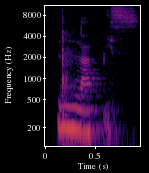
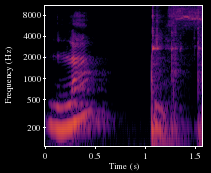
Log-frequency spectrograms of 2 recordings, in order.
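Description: First: Said in the usual way. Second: "Lápiz" split into lá, long pause, piz; syllable by syllable. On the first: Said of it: "Y ponemos la palabra". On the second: Shown as a demonstration. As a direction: sound out "Lápiz" slowly in two separate syllables. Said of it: "el acento".

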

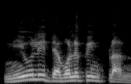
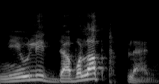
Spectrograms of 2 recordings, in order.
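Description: First: Said in the usual way. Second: Developed stressed, said slowly; slow and clear on developed; teacher giving the corrected developed; corrected phrase, slow. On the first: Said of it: "না". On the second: Shown as a demonstration. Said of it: "Newly developing plan না".

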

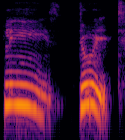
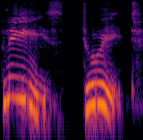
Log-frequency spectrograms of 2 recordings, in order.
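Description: First: Please do it drawn out slowly word by word; teacher slowly modelling a polite request for the class. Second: Please do it stretched slowly and lifted; teacher slowly repeating the polite example sentence. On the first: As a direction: stretch Please do it out like a gentle request. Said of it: "আমি আবার কি বললাম". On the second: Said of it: "এটা আরেকটা বাক্য". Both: Shown as a demonstration.

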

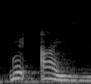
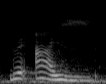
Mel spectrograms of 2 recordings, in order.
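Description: Both takes have the same delivery.

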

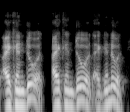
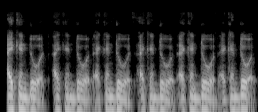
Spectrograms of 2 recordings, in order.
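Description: First: Bright repeated I can do it, pitched up a little; upbeat affirmation. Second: Much softer, muttered I can do it over and over; quiet repeated mantra. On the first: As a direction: say it like you mean it each time. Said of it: "And I tell myself". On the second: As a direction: mumble it to yourself like a rote chant. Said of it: "repeating an idea in the morning". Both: Shown as a demonstration.

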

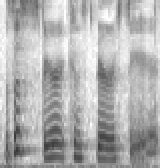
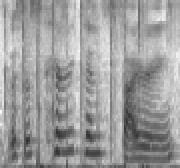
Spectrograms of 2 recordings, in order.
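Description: First: Said in the usual way. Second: Conspiring said firmly, higher and louder; self-correction, conspiring stressed up and loud; corrected word. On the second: Shown as a demonstration. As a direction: land on conspiring as the right word.

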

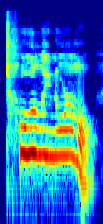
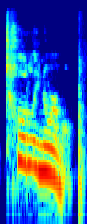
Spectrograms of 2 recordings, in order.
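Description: First: "Totally normal" said higher and louder, insisting; firm, raised "Totally normal" to the audience; emphatic reassurance. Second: Said in the usual way. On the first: Real, not acted. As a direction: push "Totally" up to hammer the point home.

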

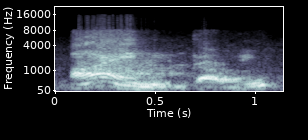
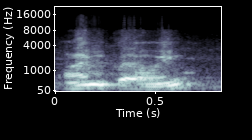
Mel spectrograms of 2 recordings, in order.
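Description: First: "I'm going" with the weight on "I'm"; emphatic stress on I'M. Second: Said in the usual way. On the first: Shown as a demonstration. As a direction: stress "I'm" to contrast with someone else. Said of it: "if you wanted to say emphatically". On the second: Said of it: "But if you wanted to say emphatically".

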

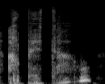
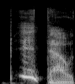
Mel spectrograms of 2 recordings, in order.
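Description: First: "pytał" rising softly as a question; anxious question. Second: "Pytał" as a falling statement; firm confirmation. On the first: Marysia asks the boy, "pytał" said softly with questioning rise. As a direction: ask "pytał" high and quieter, lifting at the end. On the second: Boy confirms to Marysia, "Pytał" falling and assured. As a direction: answer "Pytał" in full voice, dropping at the end. Boy echoes her word as answer. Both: Acted.

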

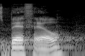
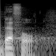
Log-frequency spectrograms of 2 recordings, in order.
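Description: First: "Bethel" as beth-EL, with a full final EL; "Bethel" with a full e in the last syllable; Hebrew pronunciation of Bethel. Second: "Bethel" as BETH-ul, stress up front; "Bethel" with a short, reduced ending; local pronunciation of Bethel. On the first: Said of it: "but in Hebrew it's Bethel". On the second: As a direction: say "Bethel" the Southern way, second syllable swallowed. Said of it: "down here it's pronounced Bethel". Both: Shown as a demonstration.

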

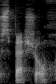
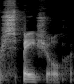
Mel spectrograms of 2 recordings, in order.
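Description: First: Special with a short E; "SPEH-shul", the standard way; standard pronunciation. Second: Special said as "SPAY-shul"; long A in special, like the parents; parents' pronunciation. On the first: Shown as a demonstration. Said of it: "instead of special". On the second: Retold or imitated. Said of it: "they say things like".

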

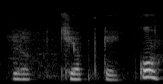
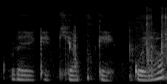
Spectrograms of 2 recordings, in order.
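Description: First: Said in the usual way. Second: Quick hushed whisper; 속삭이듯 빠르게. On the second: Real, not acted. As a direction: breathe it out quickly, no voice. Hushed sticker reveal.

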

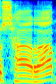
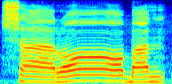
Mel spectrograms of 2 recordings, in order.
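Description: First: সারা said "sha-ra", with an open "a" on the r; wrong open vowel. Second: সারবান said "sha-ro-ban", slow, with a long rounded "ro"; slow model recitation of সারবান, "ro" not "ra"; correct rounded "ro". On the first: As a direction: say সারা with a thin "ra" as the mistake to avoid. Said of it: "কেউ সারা পড়বেন না". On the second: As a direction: draw out a full "ro" in the middle of সারবান. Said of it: "তাহলে কিভাবে পড়ব?". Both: Shown as a demonstration.

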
